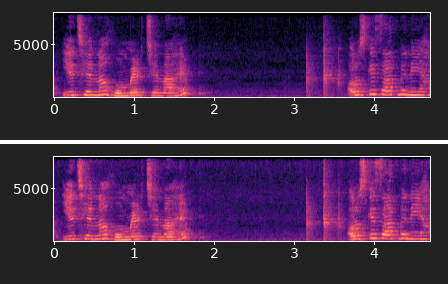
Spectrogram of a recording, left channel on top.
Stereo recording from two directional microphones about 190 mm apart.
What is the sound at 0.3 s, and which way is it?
A woman's voice, 60° left (ahead or behind).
